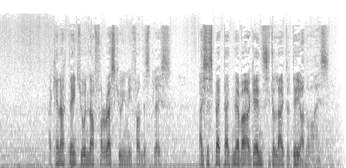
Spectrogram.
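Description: An older man speaks calmly and gratefully.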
